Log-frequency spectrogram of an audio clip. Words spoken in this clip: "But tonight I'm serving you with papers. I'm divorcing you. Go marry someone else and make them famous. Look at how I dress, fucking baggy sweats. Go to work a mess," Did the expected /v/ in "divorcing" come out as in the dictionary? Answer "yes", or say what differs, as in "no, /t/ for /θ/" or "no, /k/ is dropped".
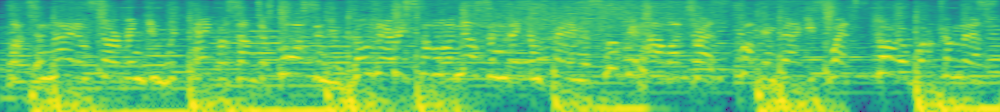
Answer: no, /b/ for /v/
